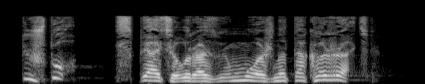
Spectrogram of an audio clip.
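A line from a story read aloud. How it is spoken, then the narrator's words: Fat pirate's growl. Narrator (Russian): прорычал толстый пират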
